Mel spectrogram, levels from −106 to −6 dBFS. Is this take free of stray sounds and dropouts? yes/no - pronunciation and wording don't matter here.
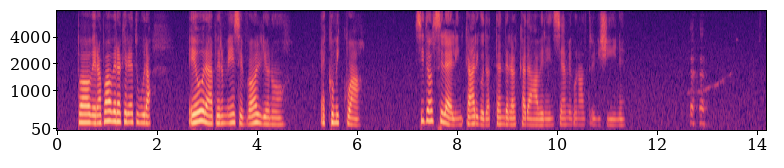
no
